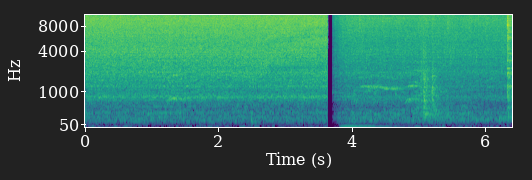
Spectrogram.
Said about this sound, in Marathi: अशी बारीक गॅसवर आता आपण ही शिजवून घेऊया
